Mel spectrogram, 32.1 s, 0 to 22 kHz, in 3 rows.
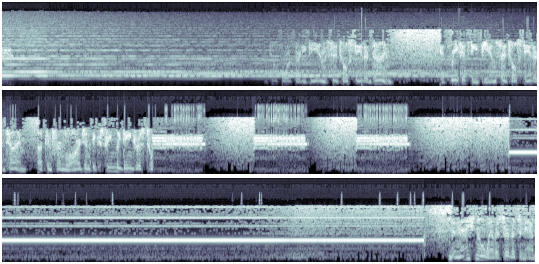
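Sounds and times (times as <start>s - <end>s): steady alert tone: 4.0s - 11.2s, 26.7s - 28.8s
screeching digital data bursts: 5.4s - 11.6s, 13.7s - 20.9s, 25.0s - 30.8s
radio static hiss: 5.4s - 20.9s, 25.2s - 32.0s.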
